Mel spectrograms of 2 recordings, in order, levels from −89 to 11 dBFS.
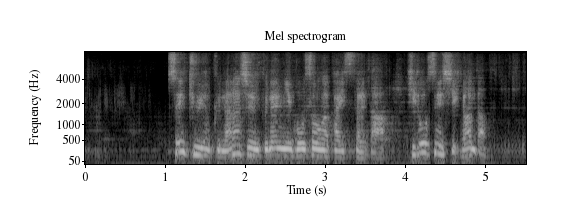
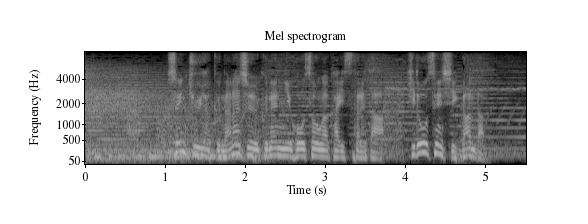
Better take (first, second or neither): second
